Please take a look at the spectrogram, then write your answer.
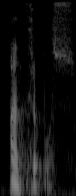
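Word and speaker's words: ἄνθρωπος: second last syllable and third we have the properoxitone kind which is a word which has an acute accent on the third last syllable and a very famous word that has this feature is the word anthropos which means man or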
